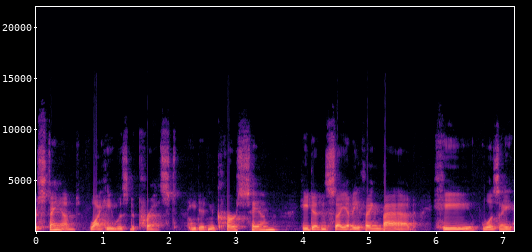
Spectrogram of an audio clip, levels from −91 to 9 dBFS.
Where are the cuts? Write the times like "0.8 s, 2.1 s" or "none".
2.3 s, 5.9 s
